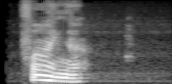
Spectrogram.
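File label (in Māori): "whainga", Māori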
